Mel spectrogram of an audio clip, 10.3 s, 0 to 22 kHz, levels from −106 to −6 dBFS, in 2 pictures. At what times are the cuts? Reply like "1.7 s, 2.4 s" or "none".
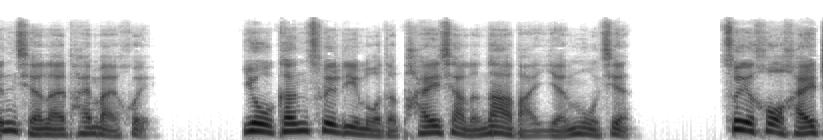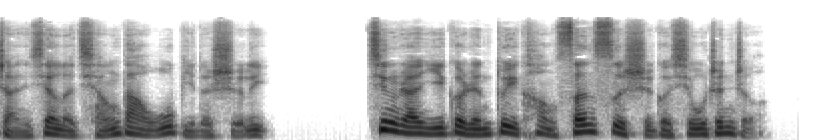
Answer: none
